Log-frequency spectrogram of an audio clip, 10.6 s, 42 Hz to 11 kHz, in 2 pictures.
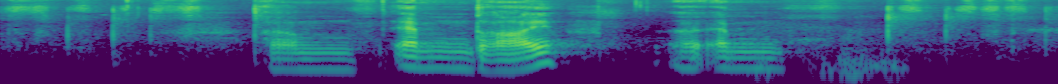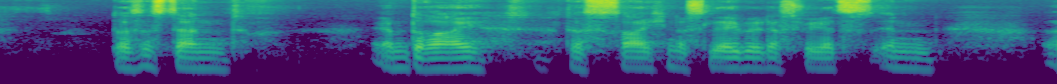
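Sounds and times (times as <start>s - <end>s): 
handwriting scratches of a writing tool: 0.0s - 1.1s, 4.4s - 5.6s
speech: 1.3s - 4.6s, 5.8s - 6.6s, 7.2s - 10.5s.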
